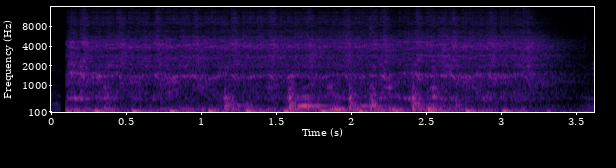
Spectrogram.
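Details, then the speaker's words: Dune buggy engine started cold after running about 1h40 the day before: lumpy, stumbling beat about four times a second that fades and dies after a few seconds, same fault as before; valve clearances out of adjustment, to be readjusted. "yeah so it's doing the same thing it used to do which was the issue with the valve so I'm going to pull the valve cover off and readjust those"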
